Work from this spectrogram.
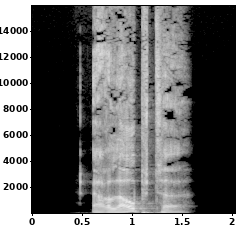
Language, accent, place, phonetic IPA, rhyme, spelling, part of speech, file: German, Germany, Berlin, [ɛɐ̯ˈlaʊ̯ptə], -aʊ̯ptə, erlaubte, adjective / verb, De-erlaubte.ogg
- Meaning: inflection of erlaubt: 1. strong/mixed nominative/accusative feminine singular 2. strong nominative/accusative plural 3. weak nominative all-gender singular 4. weak accusative feminine/neuter singular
